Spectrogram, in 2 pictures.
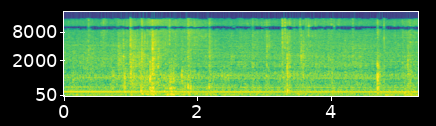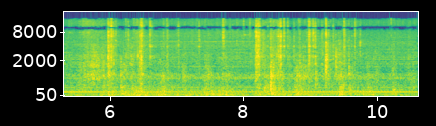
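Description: Rear-loading garbage truck running, with a steady whine from its hydraulics as the cart tippers lift and dump wheeled plastic trash carts. Scattered knocks and bangs of the carts and falling trash.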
